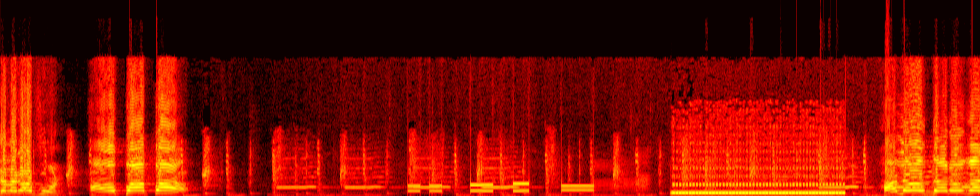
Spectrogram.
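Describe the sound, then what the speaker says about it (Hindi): A telephone dials out to call the police, with a series of keypad tones and a long steady tone, between stretches of close talking voices. "बेटा पुलिस का लगा फोन।"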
